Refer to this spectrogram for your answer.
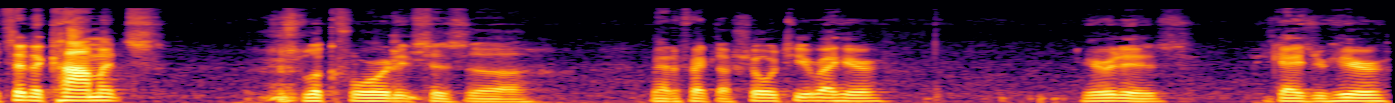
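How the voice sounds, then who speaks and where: This man has an American accent and a medium pitch with fairly even intonation. He talks at a fairly quick pace with long, frequent pauses. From Chicago. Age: 60s. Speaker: political candidate. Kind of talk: casual chat.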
